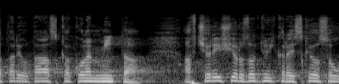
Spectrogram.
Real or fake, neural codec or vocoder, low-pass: real; none; 10.8 kHz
